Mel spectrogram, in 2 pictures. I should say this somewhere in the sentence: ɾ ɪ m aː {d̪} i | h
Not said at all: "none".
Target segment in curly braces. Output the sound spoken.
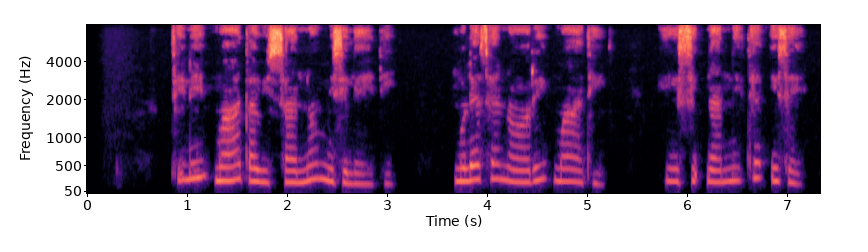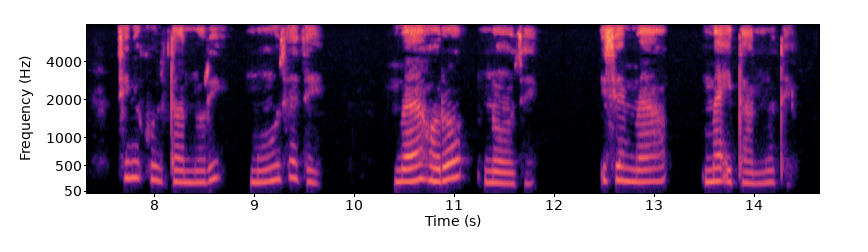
t̪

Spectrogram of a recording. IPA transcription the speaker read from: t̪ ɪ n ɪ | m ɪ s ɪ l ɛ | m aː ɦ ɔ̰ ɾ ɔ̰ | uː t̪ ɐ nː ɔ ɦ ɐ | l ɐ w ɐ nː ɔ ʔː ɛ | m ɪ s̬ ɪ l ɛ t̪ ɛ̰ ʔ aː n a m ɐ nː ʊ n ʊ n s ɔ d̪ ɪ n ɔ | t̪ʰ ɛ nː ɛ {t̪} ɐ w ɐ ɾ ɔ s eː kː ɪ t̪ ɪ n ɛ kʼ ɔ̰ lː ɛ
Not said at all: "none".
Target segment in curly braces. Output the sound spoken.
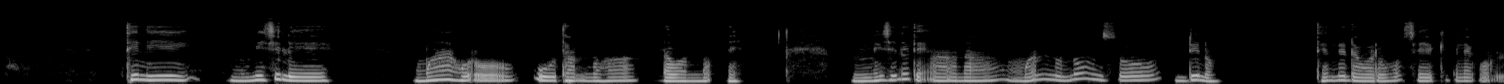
d̪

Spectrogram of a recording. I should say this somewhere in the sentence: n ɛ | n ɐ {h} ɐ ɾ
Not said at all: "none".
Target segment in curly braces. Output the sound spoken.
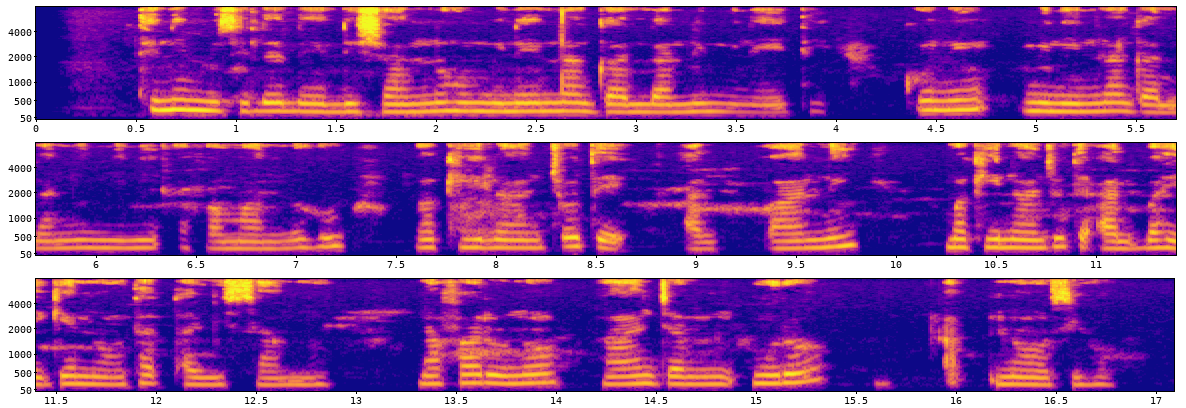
f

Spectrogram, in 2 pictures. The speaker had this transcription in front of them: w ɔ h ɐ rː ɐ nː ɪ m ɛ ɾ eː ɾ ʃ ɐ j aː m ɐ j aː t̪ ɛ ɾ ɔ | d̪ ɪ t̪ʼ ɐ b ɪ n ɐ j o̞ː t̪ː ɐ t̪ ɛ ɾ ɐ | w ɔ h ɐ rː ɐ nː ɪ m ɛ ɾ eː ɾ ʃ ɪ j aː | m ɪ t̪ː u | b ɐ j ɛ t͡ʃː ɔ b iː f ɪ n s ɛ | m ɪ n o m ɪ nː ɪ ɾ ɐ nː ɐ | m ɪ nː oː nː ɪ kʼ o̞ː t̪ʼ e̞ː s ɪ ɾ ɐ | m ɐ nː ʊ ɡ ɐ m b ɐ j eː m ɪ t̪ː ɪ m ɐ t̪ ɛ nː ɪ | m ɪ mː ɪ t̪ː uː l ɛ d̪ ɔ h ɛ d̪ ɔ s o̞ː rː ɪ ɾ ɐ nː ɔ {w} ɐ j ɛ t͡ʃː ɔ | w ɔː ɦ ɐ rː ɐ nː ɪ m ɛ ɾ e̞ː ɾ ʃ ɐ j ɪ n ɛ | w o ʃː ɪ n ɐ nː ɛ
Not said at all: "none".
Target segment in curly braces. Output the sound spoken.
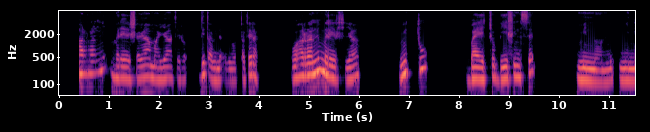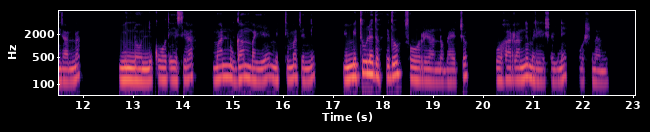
b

